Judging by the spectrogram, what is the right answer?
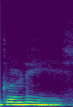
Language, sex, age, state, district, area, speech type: Goan Konkani, female, 18-30, Goa, Murmgao, rural, spontaneous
